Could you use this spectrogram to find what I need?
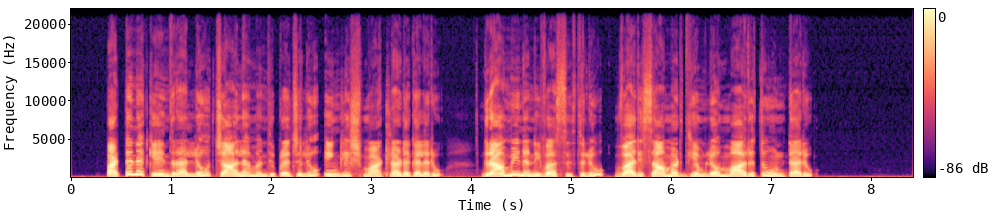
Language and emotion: Telugu, neutral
